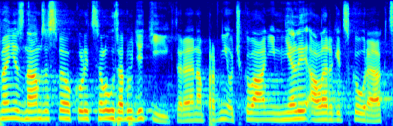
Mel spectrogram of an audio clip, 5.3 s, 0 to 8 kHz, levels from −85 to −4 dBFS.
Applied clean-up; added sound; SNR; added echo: none; none; none; none.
